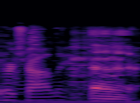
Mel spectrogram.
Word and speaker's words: Mahershala Ali: Um, God, I always mispronounce his name. Uh, Yeah, it, you got it right. it, Mahershala Ali.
